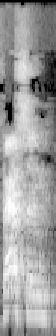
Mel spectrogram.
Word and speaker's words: fasten: right okay fasten now if you see words that end with F t n it is likely like we see in soften and F often it's a very good chance that the t is going to be silent if you see a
